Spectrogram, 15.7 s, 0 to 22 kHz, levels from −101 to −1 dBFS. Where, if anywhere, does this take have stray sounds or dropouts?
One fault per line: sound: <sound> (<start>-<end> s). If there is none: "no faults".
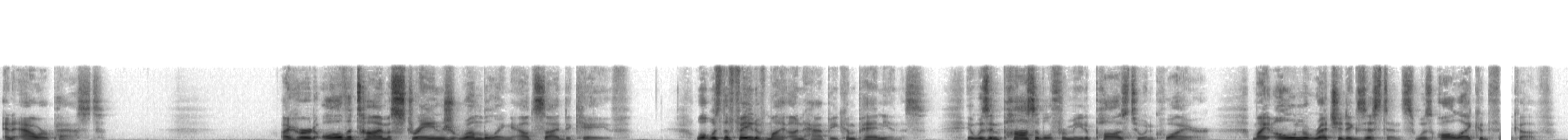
sound: dropout (15.0-15.1 s)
